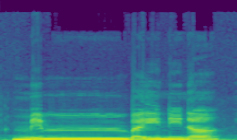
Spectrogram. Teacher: نون ساکن یا نون تنوین میم میں بدل جاتے ہیں، جیسا کہ یہاں پہ ہمارے پاس نون ساکن میم میں بدل گیا ہے. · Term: اقلاب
